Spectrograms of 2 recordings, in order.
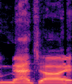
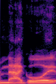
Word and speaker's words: Magi: So Magi, or a colleague of mine who does magic in early Christianity, pronounces it Magi. This is Shaylee Patel, who teaches up the road at Virginia Tech. She says Magi. I say Magi or Magi. And in the Greek, it's either Magoi or Magoi.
